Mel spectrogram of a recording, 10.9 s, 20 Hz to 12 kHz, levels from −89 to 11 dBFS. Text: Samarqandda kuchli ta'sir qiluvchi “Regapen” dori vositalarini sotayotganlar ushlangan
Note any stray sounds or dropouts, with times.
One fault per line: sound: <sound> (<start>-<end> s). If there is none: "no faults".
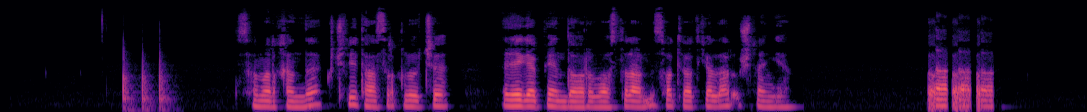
sound: thud (1.2-1.8 s)
sound: laugh (9.3-9.9 s)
